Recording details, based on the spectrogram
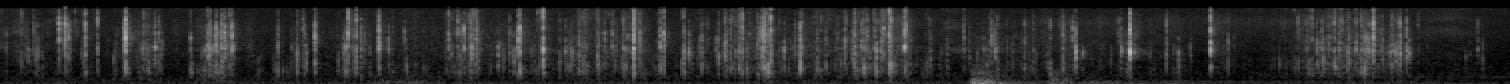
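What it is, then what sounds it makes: Crinkled plastic sheet. A crumpled, thin white embossed plastic sheet with a dotted texture lies on carpet while both hands press and crinkle it with the fingertips. Dense, crisp, bright crackles and crunches come in quick bursts throughout, with a brief duller low thump just before the fifth second.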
